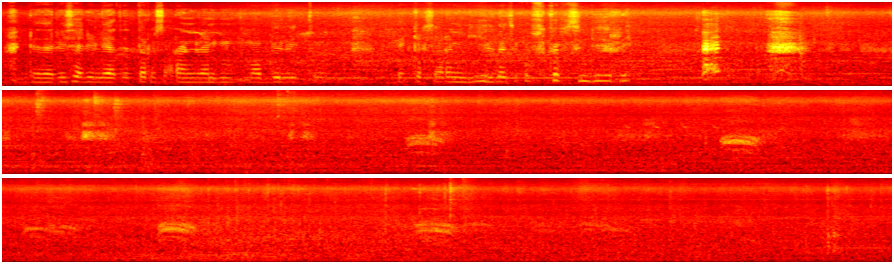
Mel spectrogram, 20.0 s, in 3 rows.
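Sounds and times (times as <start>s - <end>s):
outdoor background hiss: 0.0s - 20.0s
bird calling: 8.7s - 10.1s, 11.2s - 14.8s.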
